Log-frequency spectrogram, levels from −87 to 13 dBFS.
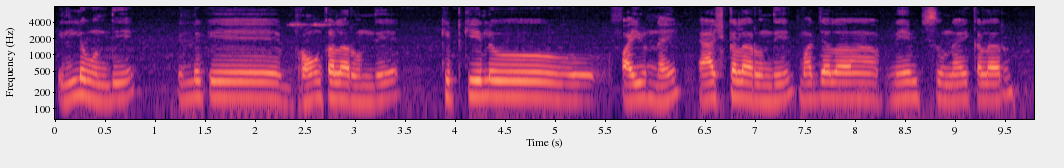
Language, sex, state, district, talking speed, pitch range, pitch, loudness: Telugu, male, Telangana, Nalgonda, 110 wpm, 145-160 Hz, 155 Hz, -19 LUFS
